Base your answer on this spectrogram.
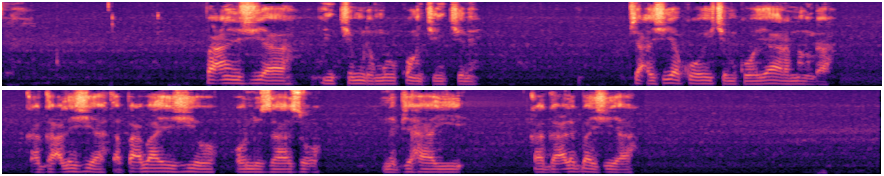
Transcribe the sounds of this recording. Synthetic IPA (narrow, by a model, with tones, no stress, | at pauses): pa˦ʔa˦n̩˦ʒi˦ja˨˦n̩˦t͡ʃi˦mdɨ˨ŋʊ˦bka˦ŋt͡ʃi˦nt͡ʃɪ˦nɨ˨ | pa˨ʔa˨ʒi˦ja˦koː˦ji˦t͡ʃi˦˨mkoː˨jaː˦ɾɨ˨ma˦ŋ˨da˨ | ka˨ɡa˨ʔlɨ˦ʒi˦ja˨ka˨pa˦ʔba˦jɛ˦ʒi˦o˦ | o˦nɨ˦zaː˦zʊ˦ʔʊ˨ | nɨ˨ba˦ha˦ji˦ | ka˨ɡa˨ʔa˨lɨ˦ɡ͡ba˦ʒi˦ja˨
